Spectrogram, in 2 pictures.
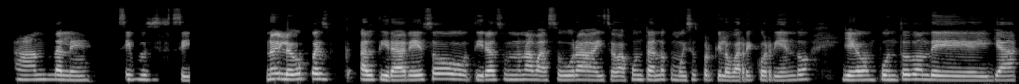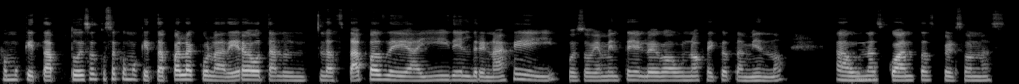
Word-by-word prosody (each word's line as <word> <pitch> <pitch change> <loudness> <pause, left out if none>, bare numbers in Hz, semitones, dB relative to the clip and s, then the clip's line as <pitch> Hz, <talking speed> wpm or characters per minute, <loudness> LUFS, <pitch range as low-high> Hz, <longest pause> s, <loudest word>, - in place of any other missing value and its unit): Ándale. 220 -3 +1 0.2
Sí, 230 - -2
pues, 220 -1 -4
sí. 395 -6 -1 0.8
No, 245 - +7
y 255 - +8
luego, 235 +2 +6
pues, 250 -1 +3 0.3
al 220 -1 +6
tirar 205 -2 +5
eso, 230 +1 +3
tiras 215 +1 +3
una 220 0 0
basura 210 0 +2
y - - -4
se 200 - -4
va 195 0 0
juntando, 220 +1 0
como 215 -3 -5
dices, 215 +2 -6
porque 220 -1 -3
lo 190 - +3
va 185 - +3
recorriendo. 200 +3 -1 0.3
Llega 210 0 +5
un 210 0 -4
punto 220 +1 +2
donde 200 -4 +2
ya 200 -1 +1
como 215 0 -6
que 210 -3 -1
tap 190 0 0
toda 215 -1 +2
esa 245 +3 -3
cosa 245 0 -6
como 235 -2 -6
que 205 - -2
tapa 195 +2 +1
la 225 0 +3
coladera 200 +1 +2
o 210 - +2
tan 190 -1 -5
las 190 -1 -4
tapas 220 +4 +3
de 200 -3 -1
ahí 185 +3 -5
del 200 -1 -4
drenaje 190 +5 -3
y, 195 +6 -8
pues, 190 -1 -7
obviamente, 190 +2 -4
luego 190 0 -1
a 190 - -1
uno 190 0 -4
afecta 195 +1 -5
también, 180 -1 -5
¿no?, 190 +7 -10 0.5
a 200 -3 0
unas 200 +1 -3
cuantas 195 +1 0
personas. 190 0 -7
205 Hz, 180 wpm, -22 LUFS, 190-220 Hz, 0.8 s, y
